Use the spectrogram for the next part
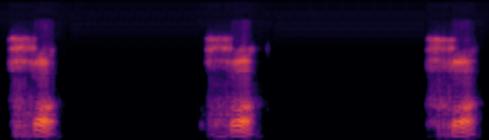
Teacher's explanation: Okay, we're still saying the sound of the fatha, which is the sound, but we're putting that heavy quality, meaning we're raising the back end of our tongue. We're slowly releasing the sound, we're rounding our mouth, we're doing those things with the heavy letters.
